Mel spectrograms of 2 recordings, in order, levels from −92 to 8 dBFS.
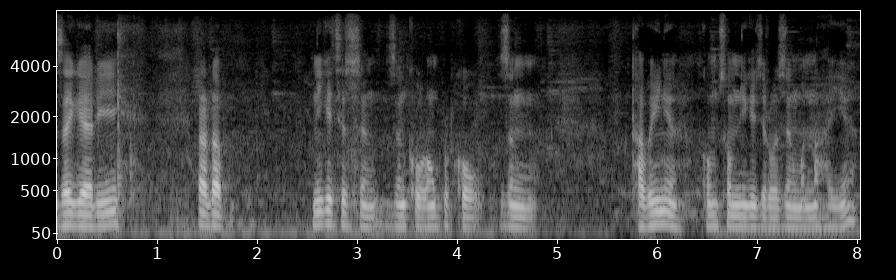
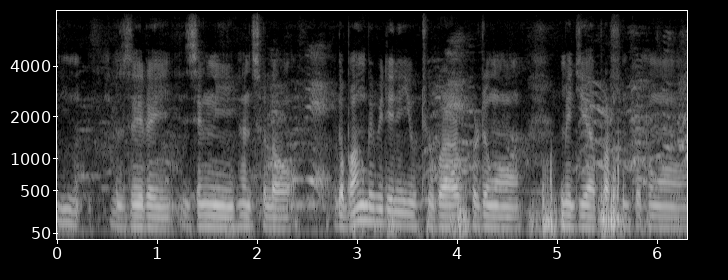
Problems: low volume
